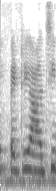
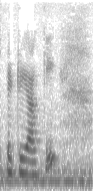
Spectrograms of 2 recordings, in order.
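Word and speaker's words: patriarchy: तो देखिए, पेट्रियार्ची भी बहुत लोग उसको प्रोनाउंस करते हैं, बट the correct pronunciation is पेट्रियार्की।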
